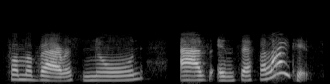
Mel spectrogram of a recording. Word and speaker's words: encephalitis: It's E-Q-U-I-N-E. – Oh, yes, equine. Sure. – Uh-huh, and I think it's encephalitis, E-N-C-E-P-H-A-L-I-T-I-S, yes, encephalitis. – Spell it again. – E-N-C-E-P-H-A-L-I-T-I-S.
